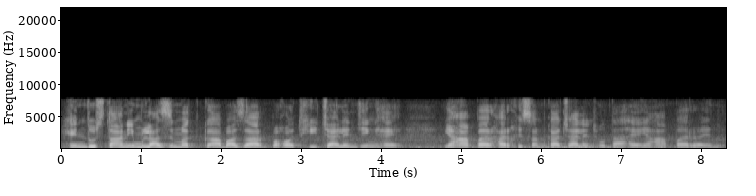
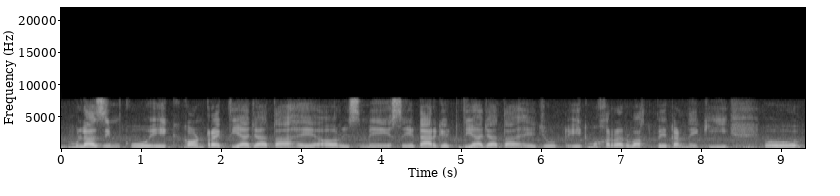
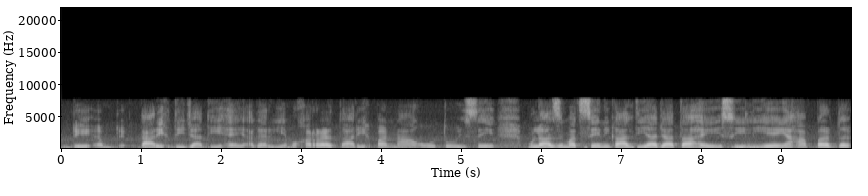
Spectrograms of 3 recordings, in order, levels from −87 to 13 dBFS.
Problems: constant background noise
